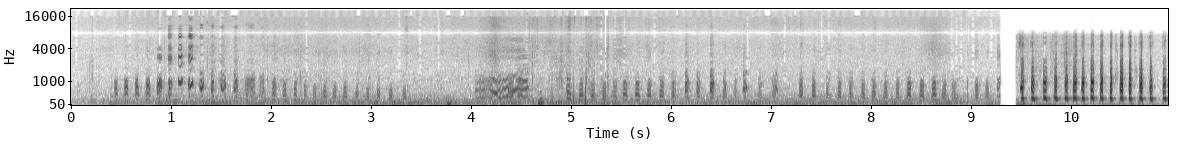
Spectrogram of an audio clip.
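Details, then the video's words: Polecat chattering in the wild: a long run of quick, even clucks, roughly three to four a second, over a constant high hiss. It ends in a louder, sharper burst of the same pulsing clucks. "Real Polecat Sounds"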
